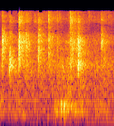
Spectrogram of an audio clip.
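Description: Water runs steadily from a tap while a face is washed without soap, with soft splashes and rhythmic sloshing pulses nearby and no speech.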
